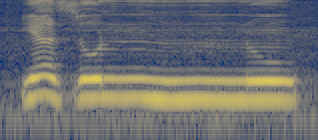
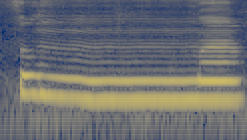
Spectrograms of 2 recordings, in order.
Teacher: نون پر تشدید ہے تو غنہ ہوگا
